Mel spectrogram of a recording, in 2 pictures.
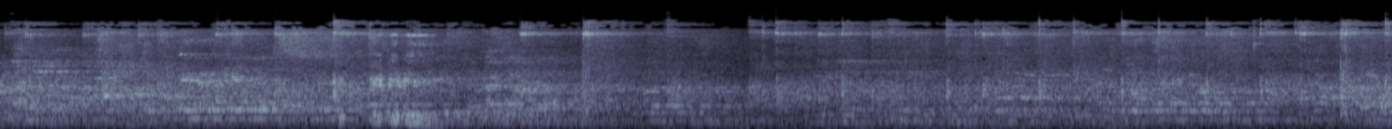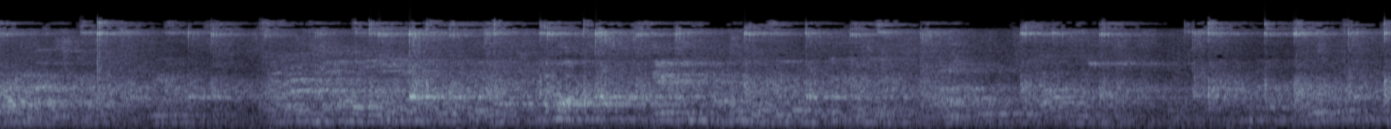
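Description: Men and a woman talk with animation in a large echoing hall.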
